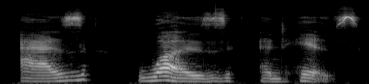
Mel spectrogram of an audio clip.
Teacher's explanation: Sometimes in words that sound like floss words, they end in what sounds like a Z sound, but it's actually being spelled with an S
